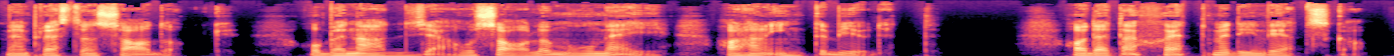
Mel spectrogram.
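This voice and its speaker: A man's voice: on the low side, lively intonation, gravelly, a little mellow, no echo, studio quality, full character voice. A man voicing a court prophet in a Bible storybook reading, speaking urgently and persuasively. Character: bold court prophet urging action.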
